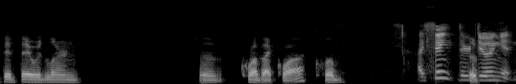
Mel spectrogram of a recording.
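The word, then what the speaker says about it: Québécois: Quebecies? That's right, Quebecois.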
